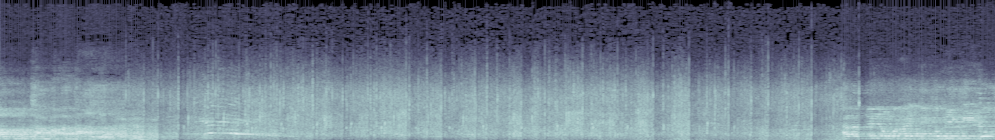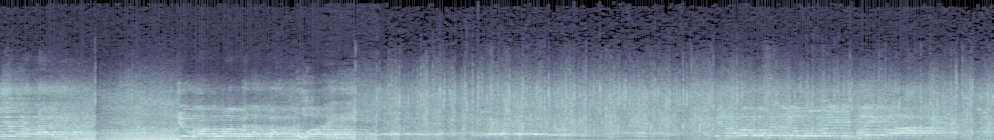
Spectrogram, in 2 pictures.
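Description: A crowd claps along in rhythm.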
